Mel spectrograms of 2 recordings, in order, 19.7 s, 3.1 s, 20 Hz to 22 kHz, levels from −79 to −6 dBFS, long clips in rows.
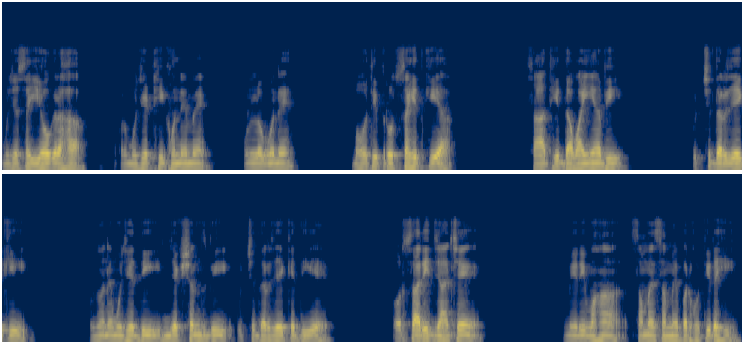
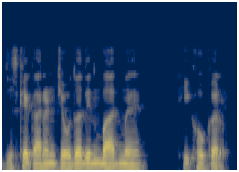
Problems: none marked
